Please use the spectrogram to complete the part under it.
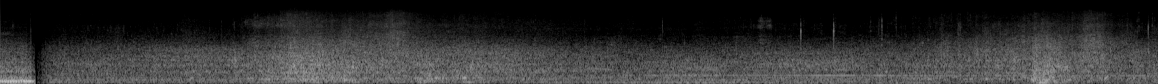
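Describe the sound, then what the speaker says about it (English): Ocean waves at Key West, Florida, washing in with a steady, moderate surf rush that swells and recedes, mixed with wind noise on the microphone and no talking. "Just listening to the sound of the waves."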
